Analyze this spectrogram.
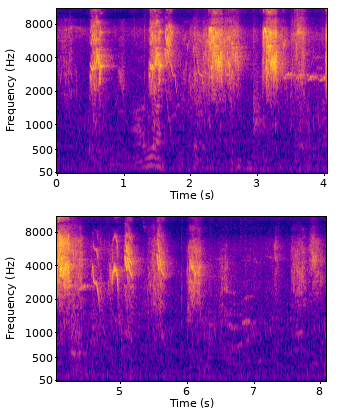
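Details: Morning feeding flock of common mynas in Bangladesh gives harsh, rasping squawks, roughly one a second, mixed with short scratchy chatter.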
